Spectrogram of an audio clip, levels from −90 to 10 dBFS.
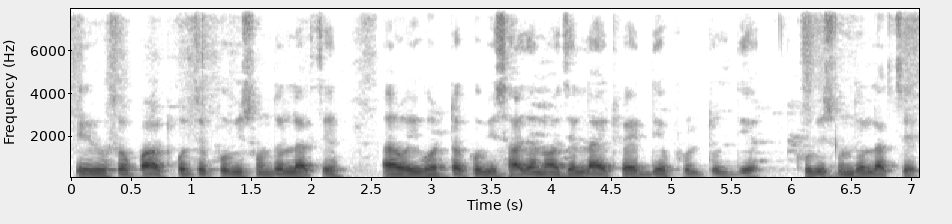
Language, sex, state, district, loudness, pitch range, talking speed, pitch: Bengali, male, West Bengal, North 24 Parganas, -24 LUFS, 105-110 Hz, 185 wpm, 110 Hz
